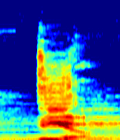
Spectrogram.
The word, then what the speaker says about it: Ea: When the vibration of vocal folds was still required to convey our thoughts and intention, Ia, I believe, was the pronunciation we used when referring to our people.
